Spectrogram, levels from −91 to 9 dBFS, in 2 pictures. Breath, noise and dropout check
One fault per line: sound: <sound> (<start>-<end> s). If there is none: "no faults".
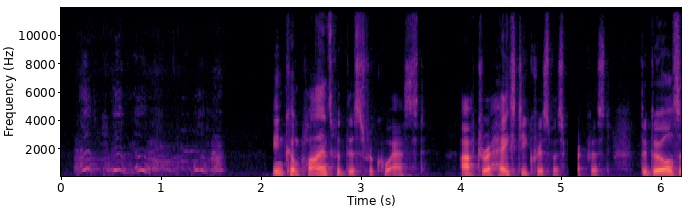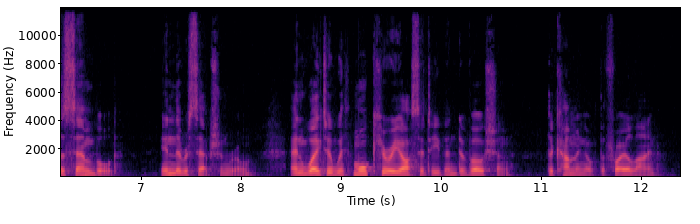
sound: bark (0.1-1.7 s)
sound: dropout (5.1-5.2 s)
